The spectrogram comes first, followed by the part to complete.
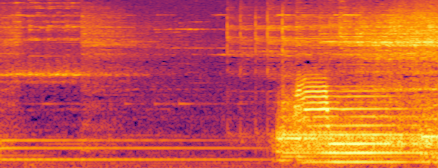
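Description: Live jazz-fusion band music: held notes fade into a quiet spell, light percussion clicks come in, and about three seconds in a louder instrument enters with long sustained notes.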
